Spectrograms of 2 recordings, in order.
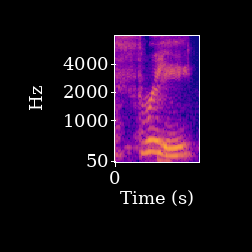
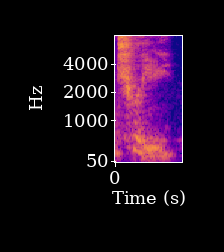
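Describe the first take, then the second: First: The word begins with a 'th' sound. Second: The word begins with a 't' sound. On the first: "T H sound" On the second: "what you hear instead is just the T sound"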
